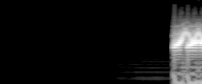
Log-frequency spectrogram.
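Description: Silence, then near the end a cartoon 'boing' sound effect starts abruptly, its pitch wobbling up and down, accompanying an animated title.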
